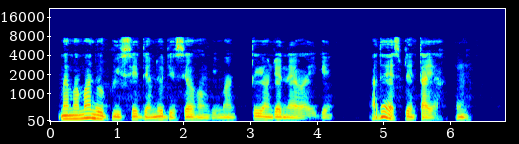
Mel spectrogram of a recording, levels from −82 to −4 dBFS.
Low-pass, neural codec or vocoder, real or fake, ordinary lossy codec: none; none; real; none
